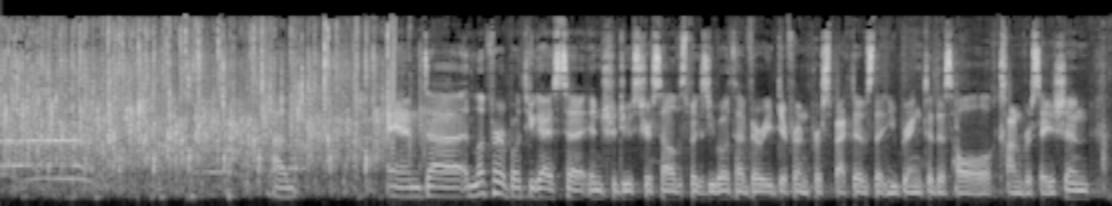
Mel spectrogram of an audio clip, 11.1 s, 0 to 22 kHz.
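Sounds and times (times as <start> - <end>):
room full of people clapping at live podcast taping: 0.0 - 4.5
speech: 2.8 - 3.2, 3.9 - 11.1.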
